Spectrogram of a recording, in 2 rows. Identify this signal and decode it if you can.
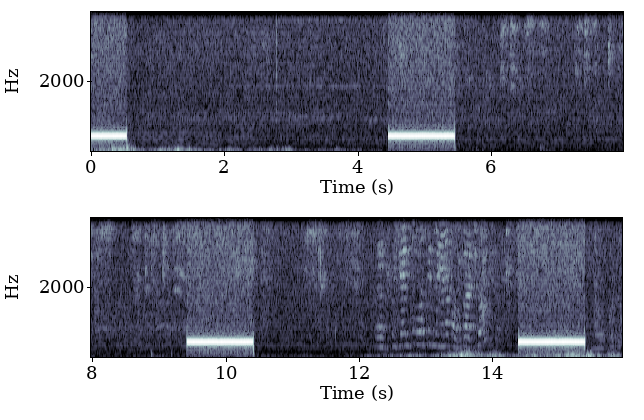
Ringback tone (China, 450 Hz), with speech.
